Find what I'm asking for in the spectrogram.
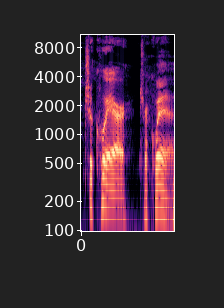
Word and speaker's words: Traquair: Traquair. Make sure it's not. All the English seem to put queer on.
